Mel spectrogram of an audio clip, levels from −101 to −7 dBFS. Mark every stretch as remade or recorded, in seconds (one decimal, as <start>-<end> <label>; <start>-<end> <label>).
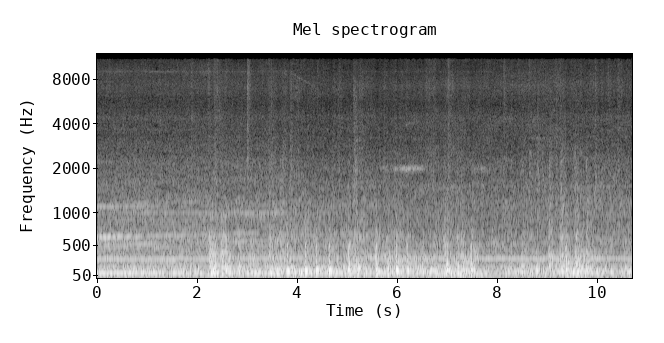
0.0-1.0 remade; 1.0-1.6 recorded; 1.6-3.9 remade; 3.9-5.3 recorded; 5.3-7.9 remade; 7.9-10.7 recorded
